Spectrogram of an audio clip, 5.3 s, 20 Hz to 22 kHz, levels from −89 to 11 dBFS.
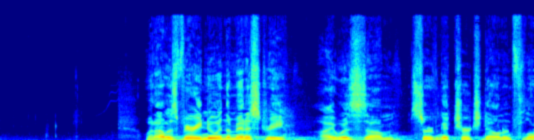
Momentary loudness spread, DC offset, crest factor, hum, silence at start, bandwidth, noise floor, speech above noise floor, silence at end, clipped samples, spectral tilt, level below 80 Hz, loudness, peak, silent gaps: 11 LU; under 0.1%; 18 dB; none; 1.45 s; over 20 kHz; -72 dBFS; 47 dB; 0 s; under 0.1%; -4.5 dB/octave; -66 dBFS; -25 LUFS; -10 dBFS; none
